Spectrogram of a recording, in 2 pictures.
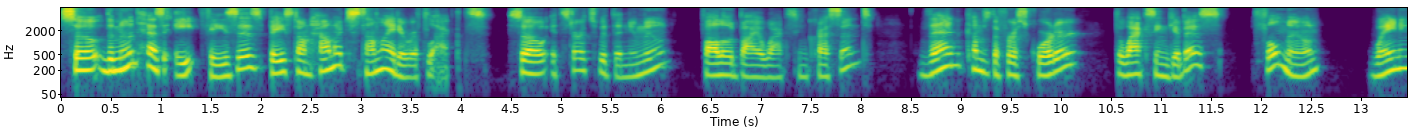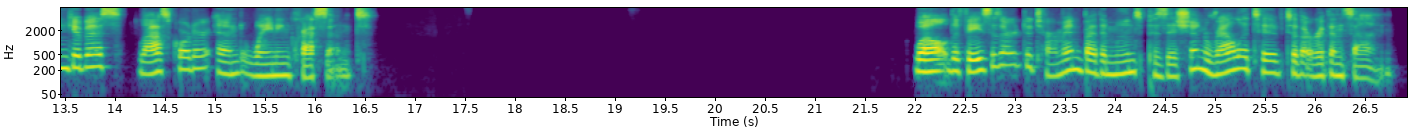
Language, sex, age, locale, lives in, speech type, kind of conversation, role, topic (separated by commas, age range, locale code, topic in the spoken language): English, male, 20-24, en-US, United States, read, expert-assistant, expert, What are the phases of the moon and their effects?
